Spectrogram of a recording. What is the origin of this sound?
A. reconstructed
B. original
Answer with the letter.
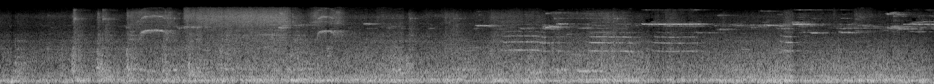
B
